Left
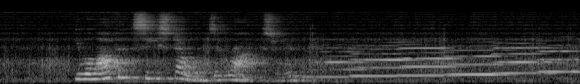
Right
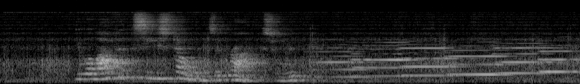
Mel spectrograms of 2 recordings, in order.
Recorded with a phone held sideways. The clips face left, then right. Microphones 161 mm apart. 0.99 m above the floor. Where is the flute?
65° left (ahead or behind), 7 m.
